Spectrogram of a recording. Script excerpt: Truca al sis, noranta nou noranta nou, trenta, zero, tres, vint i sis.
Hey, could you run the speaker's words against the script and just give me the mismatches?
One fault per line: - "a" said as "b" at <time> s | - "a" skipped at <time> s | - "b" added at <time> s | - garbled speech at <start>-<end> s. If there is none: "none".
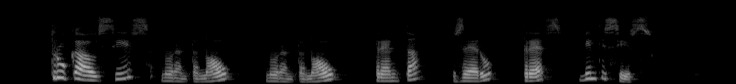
none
